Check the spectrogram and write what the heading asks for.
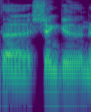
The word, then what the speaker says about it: Şengün: But I struggle with Şengün and Şaric. My brain just doesn't want to make an S sound like an SH.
